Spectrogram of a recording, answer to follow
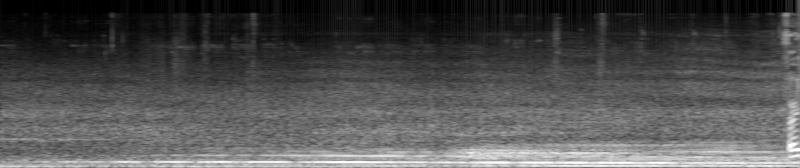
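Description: Steady low hum of a motor vehicle, growing louder from about a second in, with a wavering pitch a few seconds in.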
